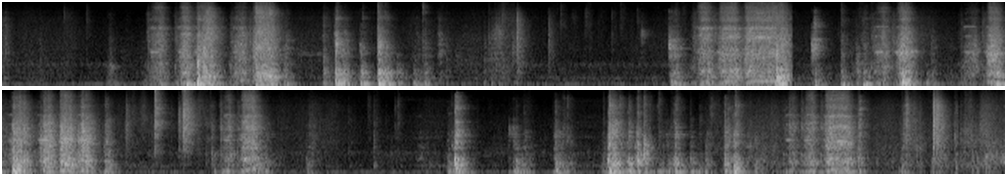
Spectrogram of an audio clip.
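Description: Cordless drill on a low torque setting driving screws through a metal leg bar into the underside of a bath, in short bursts of one to two seconds, with a few short knocks between them.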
